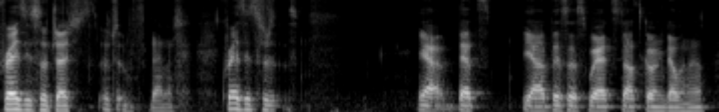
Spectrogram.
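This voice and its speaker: With a German accent, a man speaks at a fairly slow pace. His intonation stays fairly even, broken by long, frequent pauses. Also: medium pitch for a man. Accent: German accent, noticeable. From Germany. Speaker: game streamer. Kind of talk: live stream commentary. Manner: halting, many fillers and restarts.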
